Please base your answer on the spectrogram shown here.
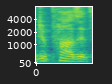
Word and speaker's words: deposit: Remember to stress the second syllable, not the first, not the third, but the one in the middle.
